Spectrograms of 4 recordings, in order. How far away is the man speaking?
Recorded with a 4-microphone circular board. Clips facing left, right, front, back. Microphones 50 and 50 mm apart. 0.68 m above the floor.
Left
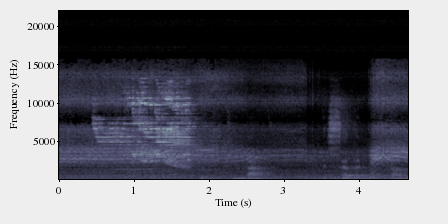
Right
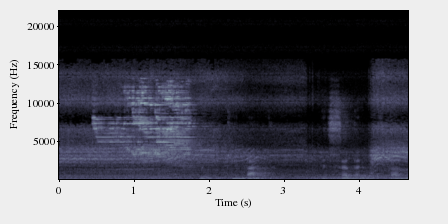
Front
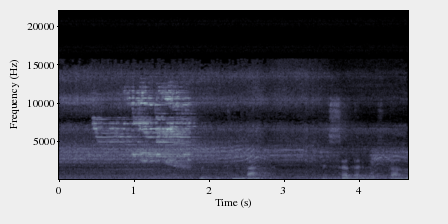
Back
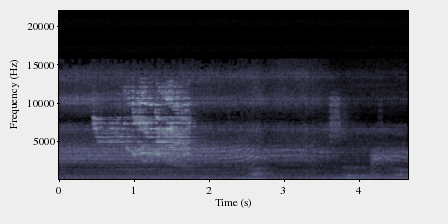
About 4 m.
